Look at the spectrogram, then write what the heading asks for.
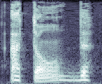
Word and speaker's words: attendent: Okay, and the last one, same thing, classic ending for il, elle at the plural form, ENT, but then you don't pronounce them. Ils attendent, de. Okay, so remember you get to pronounce this, the D at the end.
